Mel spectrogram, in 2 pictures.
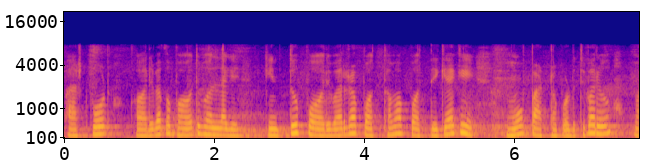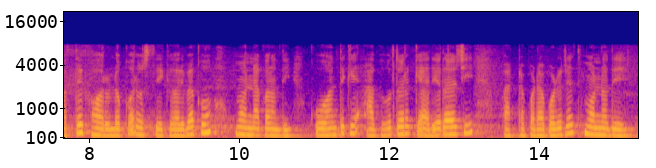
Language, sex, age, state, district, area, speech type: Odia, female, 30-45, Odisha, Nayagarh, rural, spontaneous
